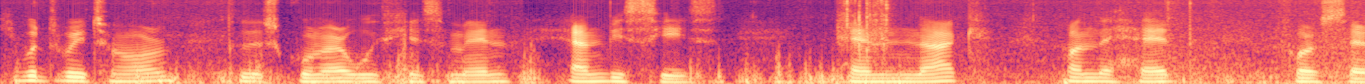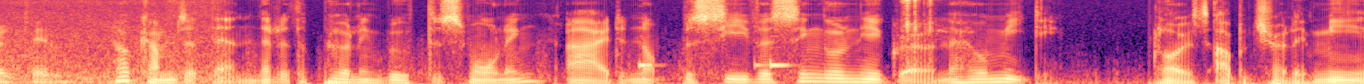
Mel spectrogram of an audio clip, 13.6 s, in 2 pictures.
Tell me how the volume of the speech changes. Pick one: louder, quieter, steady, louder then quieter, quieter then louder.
steady.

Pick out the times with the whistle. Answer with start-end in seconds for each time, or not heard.
not heard.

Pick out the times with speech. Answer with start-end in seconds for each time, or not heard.
0.1-13.6.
